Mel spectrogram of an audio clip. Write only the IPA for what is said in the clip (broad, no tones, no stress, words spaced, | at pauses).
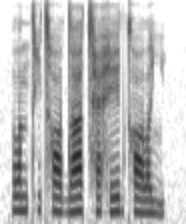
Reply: lˠɯntʰitʰɒːlˠdaː t͡sʰæheːdkʰɒːlˠiʎ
